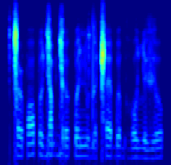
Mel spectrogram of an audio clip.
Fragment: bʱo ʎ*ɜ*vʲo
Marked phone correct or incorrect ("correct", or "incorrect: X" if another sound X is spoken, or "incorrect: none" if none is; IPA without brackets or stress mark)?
incorrect: ə˞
